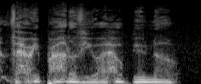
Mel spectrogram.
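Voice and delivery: soft, close stage whisper. Voicing a character carried by spirits, whispering to someone below: whisper. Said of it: "I whisper again".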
